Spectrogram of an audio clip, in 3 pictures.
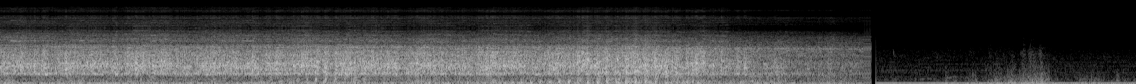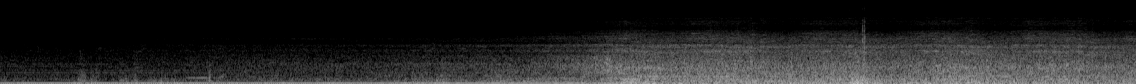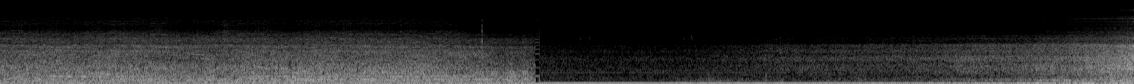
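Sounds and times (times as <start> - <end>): electric train approaching: 0.0 - 8.7, 13.0 - 28.1, 29.5 - 34.0
electric train passing at speed: 0.0 - 8.7, 13.0 - 28.1, 29.5 - 34.0.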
